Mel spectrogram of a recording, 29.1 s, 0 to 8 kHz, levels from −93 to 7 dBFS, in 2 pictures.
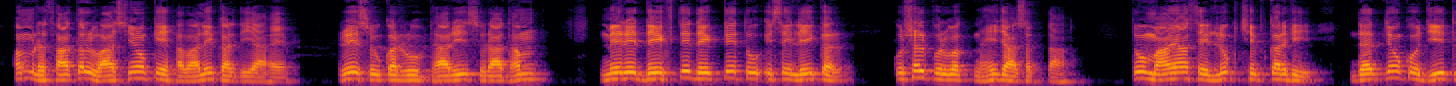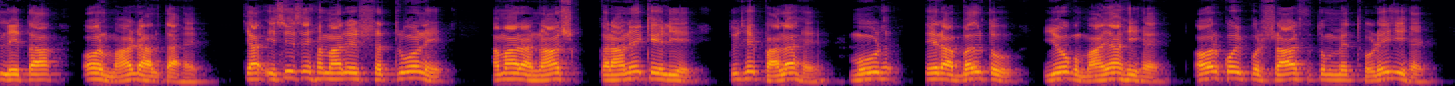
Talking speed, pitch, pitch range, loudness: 135 wpm, 150 Hz, 125-165 Hz, -17 LUFS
